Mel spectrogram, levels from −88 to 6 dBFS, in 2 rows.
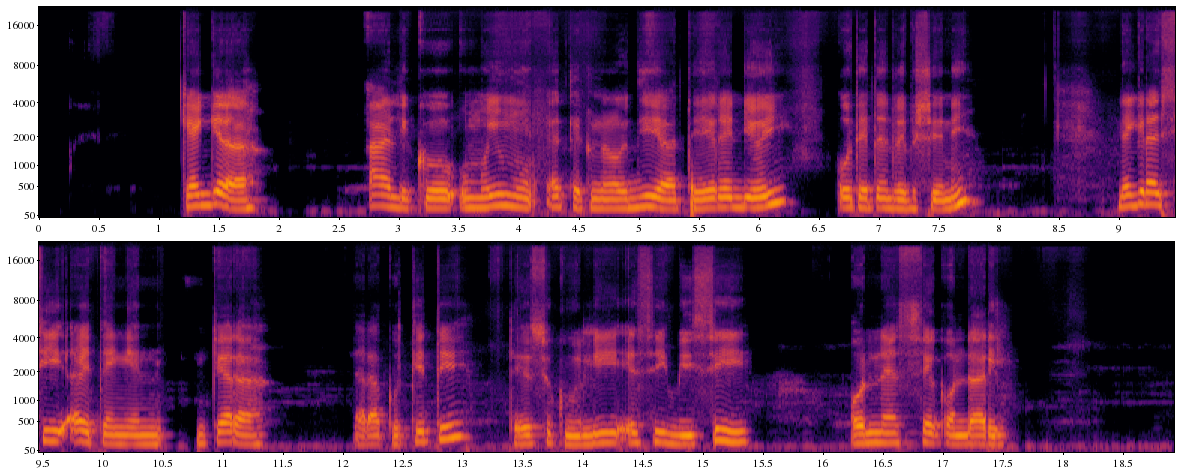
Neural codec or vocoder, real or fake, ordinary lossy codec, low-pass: codec, 44.1 kHz, 2.6 kbps, SNAC; fake; none; none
